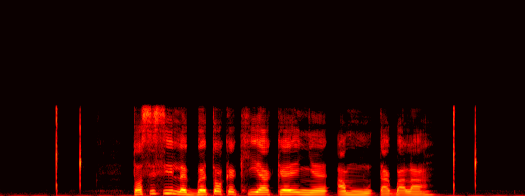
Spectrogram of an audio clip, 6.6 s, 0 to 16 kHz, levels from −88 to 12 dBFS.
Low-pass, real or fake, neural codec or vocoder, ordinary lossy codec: 7.2 kHz; real; none; none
